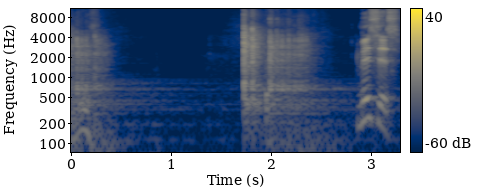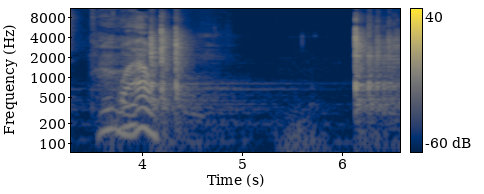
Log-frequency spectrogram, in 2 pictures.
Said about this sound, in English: A lot of dice rolling.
